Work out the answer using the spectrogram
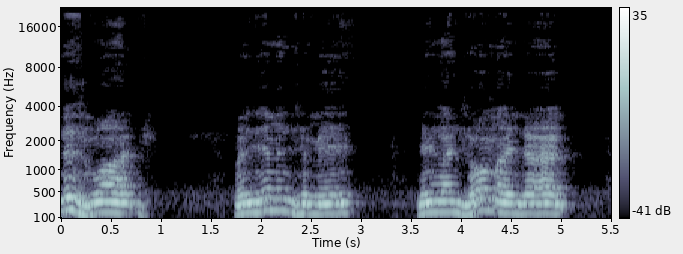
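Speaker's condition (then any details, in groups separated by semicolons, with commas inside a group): Oral cancer; base of tongue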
